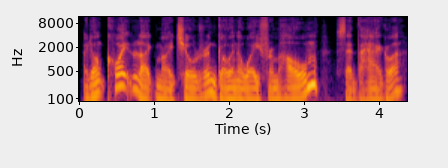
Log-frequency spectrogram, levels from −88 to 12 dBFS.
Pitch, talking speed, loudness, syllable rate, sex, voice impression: 115 Hz, 180 wpm, -17 LUFS, 4.2 syllables/s, male, masculine, very adult-like, slightly thick, tensed, slightly powerful, very bright, soft, very clear, fluent, slightly raspy, cool, intellectual, very refreshing, sincere, calm, mature, very friendly, very reassuring, very unique, slightly elegant, wild, slightly sweet, very lively, kind, intense, light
